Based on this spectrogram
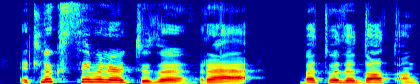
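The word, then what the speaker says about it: راء: our first letter is RA its closest English counterpart is the letter R but it's a different sound that must be learned ra it's not too hard to pronounce though right note how it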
